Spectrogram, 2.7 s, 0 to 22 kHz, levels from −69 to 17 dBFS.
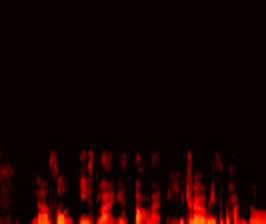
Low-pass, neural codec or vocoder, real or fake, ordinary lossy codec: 7.2 kHz; none; real; none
